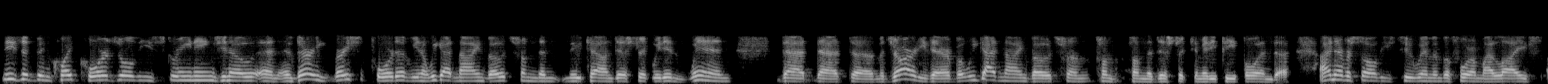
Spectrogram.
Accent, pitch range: American, 140-180 Hz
